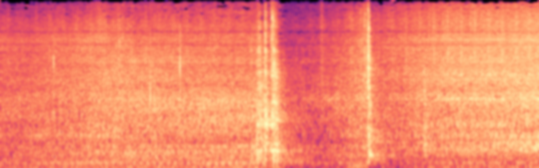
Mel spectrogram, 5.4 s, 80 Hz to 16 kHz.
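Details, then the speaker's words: 1964 Chevrolet C-10 short bed pickup with manual transmission, described as mechanically sound: even, low rumble with a steady beat and no knocks or misses, plus a couple of brief handling thumps; the smooth six idles healthily. "So this truck is very mechanically sound. Nice sound, smooth sounding little engine."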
